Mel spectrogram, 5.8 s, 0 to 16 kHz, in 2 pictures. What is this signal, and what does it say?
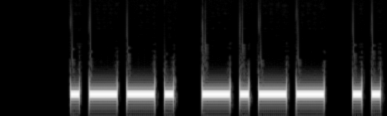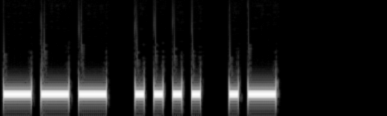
Morse code, heard as a keyed tone, about 17 wpm, 700 Hz. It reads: PY2HA
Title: DXCC-100 Call Signs - 5 Characters - 17wpm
